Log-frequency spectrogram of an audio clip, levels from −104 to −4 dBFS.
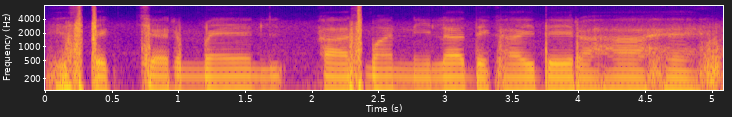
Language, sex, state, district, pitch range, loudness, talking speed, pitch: Hindi, male, Uttar Pradesh, Hamirpur, 105-110 Hz, -23 LUFS, 120 wpm, 110 Hz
